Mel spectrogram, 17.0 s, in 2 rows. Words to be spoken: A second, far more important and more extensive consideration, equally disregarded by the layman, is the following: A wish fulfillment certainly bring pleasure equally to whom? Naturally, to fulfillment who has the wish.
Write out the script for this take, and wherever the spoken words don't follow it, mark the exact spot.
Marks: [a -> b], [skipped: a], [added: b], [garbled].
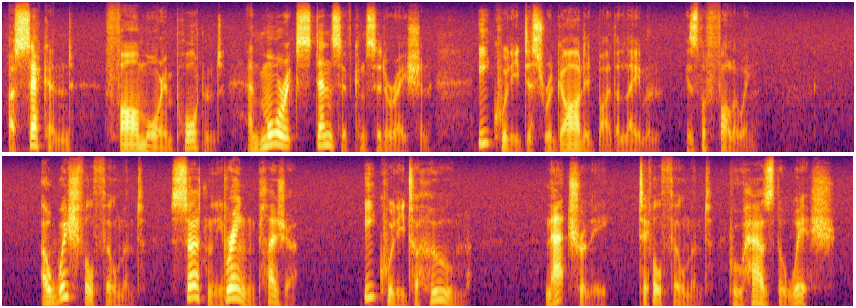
A second, far more important and more extensive consideration, equally disregarded by the layman, is the following: A wish fulfillment certainly bring pleasure equally to whom? Naturally, to fulfillment who has the wish.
